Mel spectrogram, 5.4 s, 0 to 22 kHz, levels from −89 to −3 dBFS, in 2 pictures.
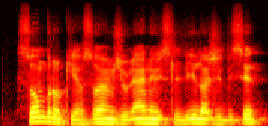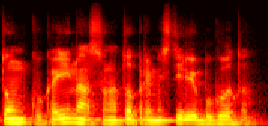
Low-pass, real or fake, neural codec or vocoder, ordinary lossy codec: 19.8 kHz; fake; autoencoder, 48 kHz, 32 numbers a frame, DAC-VAE, trained on Japanese speech; none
